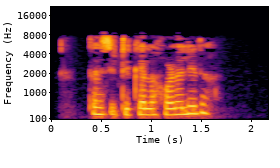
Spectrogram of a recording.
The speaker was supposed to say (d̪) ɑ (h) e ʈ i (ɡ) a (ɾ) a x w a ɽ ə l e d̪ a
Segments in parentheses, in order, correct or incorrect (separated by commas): incorrect, incorrect, incorrect, incorrect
